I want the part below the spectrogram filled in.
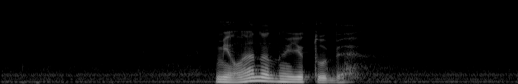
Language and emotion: Russian, neutral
